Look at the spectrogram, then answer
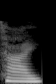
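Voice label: "caai6", Cantonese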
